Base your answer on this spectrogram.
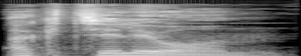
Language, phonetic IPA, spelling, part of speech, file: Russian, [ɐktʲɪlʲɪˈon], октиллион, numeral, Ru-октиллион.ogg
- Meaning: octillion (1,000,000,000,000,000,000,000,000,000, 10²⁷)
